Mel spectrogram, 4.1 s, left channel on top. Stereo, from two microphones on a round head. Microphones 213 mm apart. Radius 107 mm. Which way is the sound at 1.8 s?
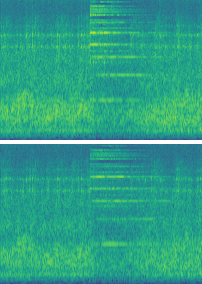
70° left (ahead or behind).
